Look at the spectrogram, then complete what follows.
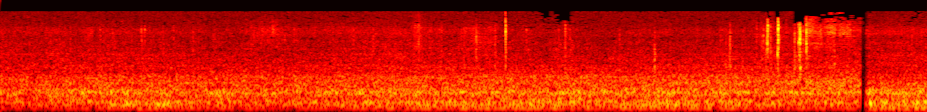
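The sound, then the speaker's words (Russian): Heavy highway traffic flows toward San Francisco, passing as oncoming vehicles beside a moving car: a steady, loud, even rumble of engines and tires that continues without a break. “Довольно долго, друзья, можно вот так ехать и наблюдать большой встречный поток, идущий с юга на север, в сторону Сан-Франциско. Мы находимся на хайвее”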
